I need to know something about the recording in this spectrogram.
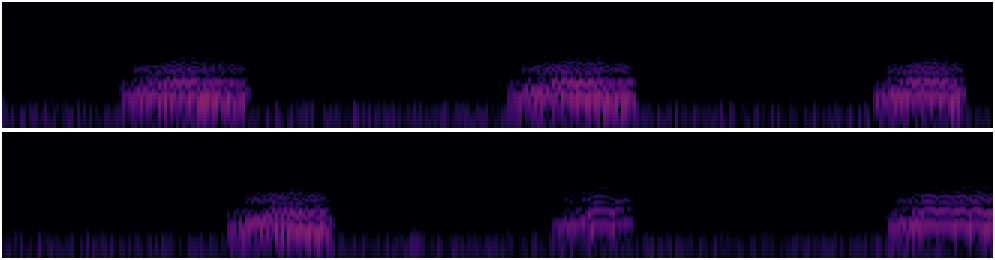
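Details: Umi, a cat, snores furiously: loud, raspy, vibrating bursts repeat about every one and a half seconds against a low steady background hum.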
